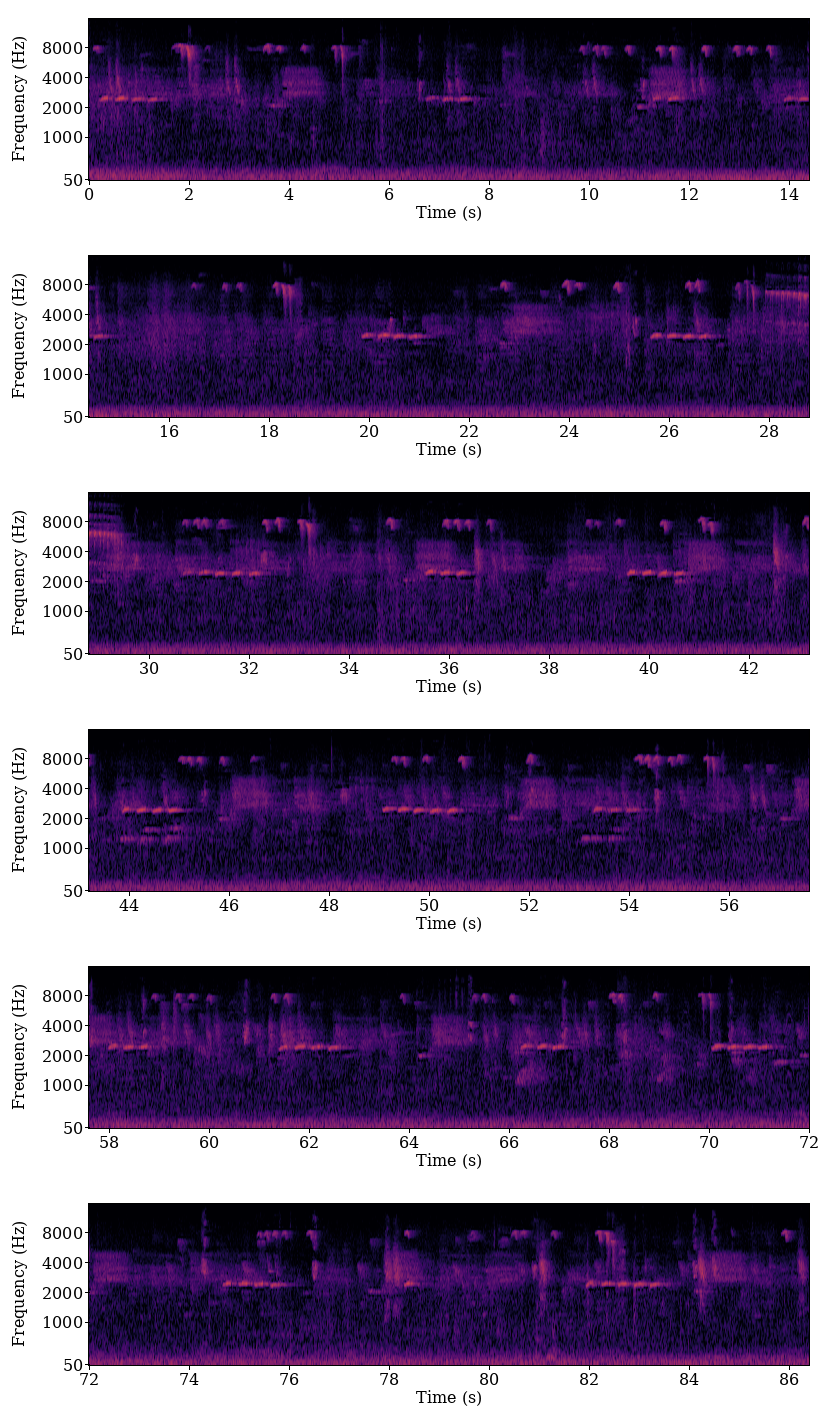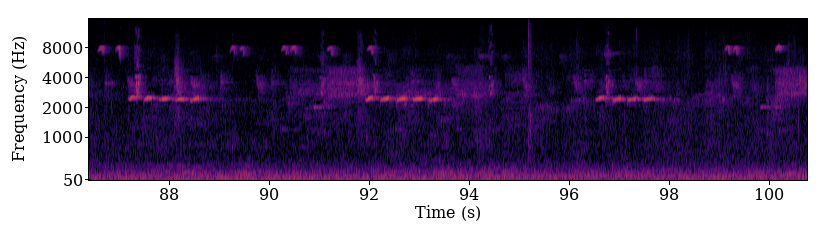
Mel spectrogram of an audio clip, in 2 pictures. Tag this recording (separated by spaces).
stereo field-recording Primo zoom ambience new-jersey array birds ambiance ambient atmosphere Spring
